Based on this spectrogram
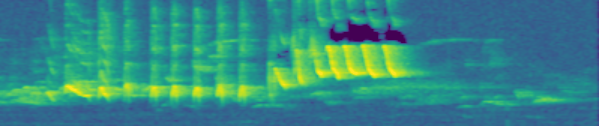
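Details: Song thrush song: a clear phrase of about eight rapid repeated whistled notes, then a higher repeated trill-like phrase, each motif repeated several times before fading.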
